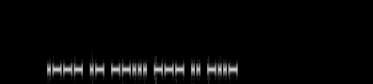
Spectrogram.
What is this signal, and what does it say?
Morse code, heard as a keyed tone, about 42 wpm, 700 Hz. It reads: JA7OIX
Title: DXCC-100 Call Signs - 6 Characters - 45wpm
